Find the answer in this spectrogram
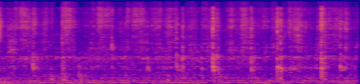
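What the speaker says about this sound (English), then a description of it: "I like whisking." Eggs are whisked in a bowl for gluten-free pancake batter, making quick rhythmic scraping taps of a whisk against the bowl. The strokes come in regular bursts, close but fairly quiet.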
